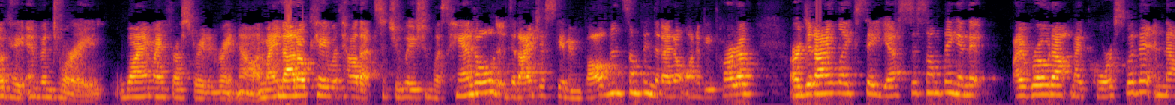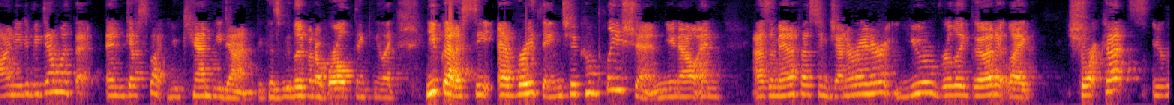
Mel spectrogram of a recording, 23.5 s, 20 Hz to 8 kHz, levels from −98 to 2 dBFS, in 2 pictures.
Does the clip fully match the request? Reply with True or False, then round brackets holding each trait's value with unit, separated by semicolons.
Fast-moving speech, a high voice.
True (245 wpm; 210 Hz)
